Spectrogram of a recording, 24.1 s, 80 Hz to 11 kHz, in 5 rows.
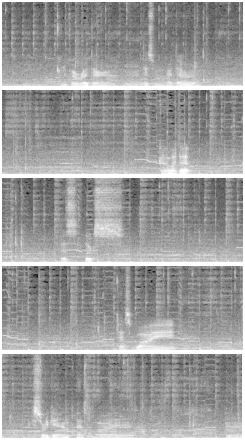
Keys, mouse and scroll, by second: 0.1 click, 2.0 b, 4.1-7.7 middle drag, 7.0 click, 7.6 click, 9.0 click, 9.2 z, 9.8 s, 12.8-14.7 drag, 13.7 e, 16.5 s, 18.3-20.6 drag, 19.5 e, 20.6 s, 22.1 click, 23.1 KP_1.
